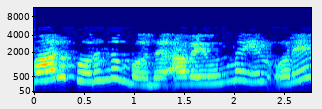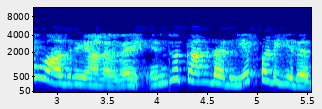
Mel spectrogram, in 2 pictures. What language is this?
Tamil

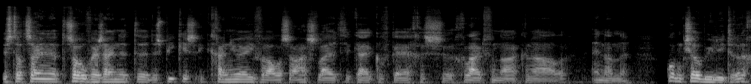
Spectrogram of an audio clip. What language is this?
Dutch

